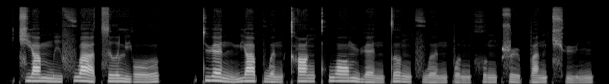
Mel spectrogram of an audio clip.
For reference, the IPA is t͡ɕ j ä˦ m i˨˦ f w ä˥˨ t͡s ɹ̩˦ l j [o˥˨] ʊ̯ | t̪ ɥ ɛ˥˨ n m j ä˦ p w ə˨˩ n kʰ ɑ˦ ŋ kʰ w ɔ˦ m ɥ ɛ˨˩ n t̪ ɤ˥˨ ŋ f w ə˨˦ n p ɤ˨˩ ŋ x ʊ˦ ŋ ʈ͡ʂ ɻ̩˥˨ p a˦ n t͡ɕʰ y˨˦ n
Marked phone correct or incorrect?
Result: incorrect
